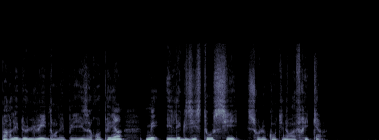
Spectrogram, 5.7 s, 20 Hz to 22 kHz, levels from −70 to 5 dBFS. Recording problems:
none

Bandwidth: 15 kHz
